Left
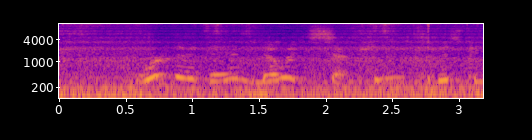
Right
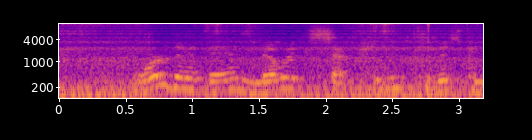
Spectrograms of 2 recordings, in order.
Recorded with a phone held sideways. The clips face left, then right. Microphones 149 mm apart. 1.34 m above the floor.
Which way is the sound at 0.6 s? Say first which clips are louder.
Right 2 dB; 85° right.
